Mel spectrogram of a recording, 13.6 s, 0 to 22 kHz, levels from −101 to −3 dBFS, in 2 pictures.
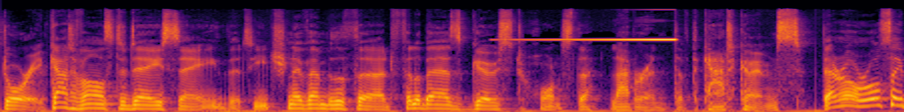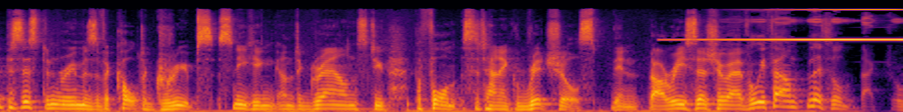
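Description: Loudspeaker feedback squeal rises at 3.66 to 5.08 s and again from 11.70 s to the end: a single 5.1 kHz tone swelling over about a second and a half to roughly 10 dB above the sound. That gradual swell shows a microphone-loudspeaker loop exceeding unity gain, unlike a steady interference whine.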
